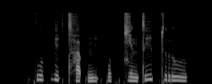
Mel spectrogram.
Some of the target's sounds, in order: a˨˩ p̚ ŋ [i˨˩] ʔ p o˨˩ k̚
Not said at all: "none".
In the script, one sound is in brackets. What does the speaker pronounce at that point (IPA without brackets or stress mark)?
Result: i˨˩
